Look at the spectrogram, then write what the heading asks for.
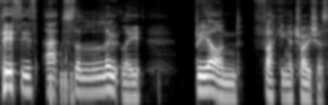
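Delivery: slow, laughing through the words. Giving harsh updated thoughts on a toy, laughing while talking. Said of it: "I keep making myself laugh".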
